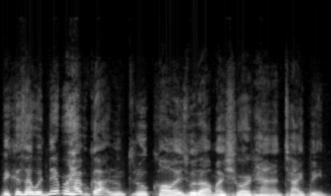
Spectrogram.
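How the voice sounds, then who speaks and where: A woman storyteller from East Los Angeles, speaking with that area's accent, tells a personal story expressively, weaving in Spanish words and translating them. Her voice is fairly high and dark-toned, fast, with lively intonation.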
